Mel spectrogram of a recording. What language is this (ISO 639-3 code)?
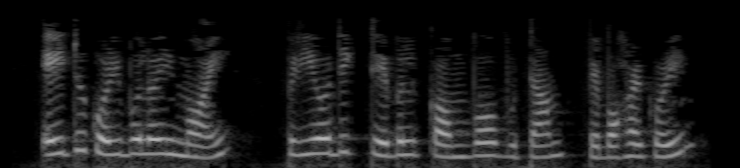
asm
